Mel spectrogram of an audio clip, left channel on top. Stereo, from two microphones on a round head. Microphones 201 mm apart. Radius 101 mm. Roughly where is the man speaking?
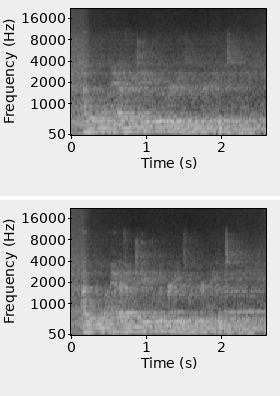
Right.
